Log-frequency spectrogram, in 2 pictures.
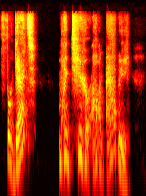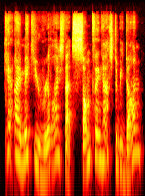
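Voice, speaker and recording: A teenage woman playing an agitated, horrified young man who stammers and exclaims in a high school radio play. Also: lively intonation, unhurried, sharp tone, slightly rough, full character voice. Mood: horrified, frantic.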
